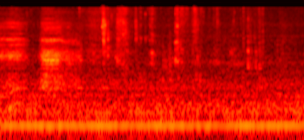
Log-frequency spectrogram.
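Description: People chewing chicken nuggets, with scattered soft mouth clicks and small ticks, over a steady low hum.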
